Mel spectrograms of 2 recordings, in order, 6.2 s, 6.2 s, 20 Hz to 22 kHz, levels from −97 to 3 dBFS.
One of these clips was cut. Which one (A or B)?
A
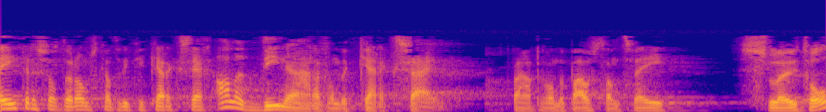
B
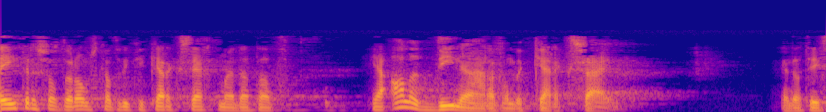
A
